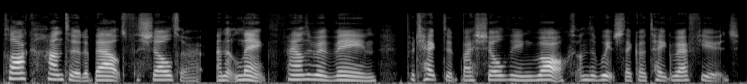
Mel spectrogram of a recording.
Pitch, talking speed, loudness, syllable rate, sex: 195 Hz, 170 wpm, -19 LUFS, 4.6 syllables/s, female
